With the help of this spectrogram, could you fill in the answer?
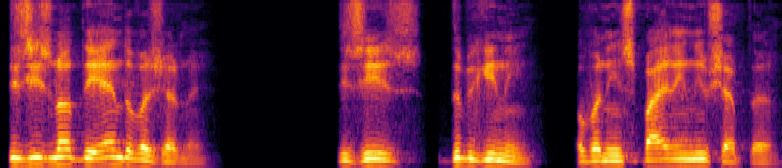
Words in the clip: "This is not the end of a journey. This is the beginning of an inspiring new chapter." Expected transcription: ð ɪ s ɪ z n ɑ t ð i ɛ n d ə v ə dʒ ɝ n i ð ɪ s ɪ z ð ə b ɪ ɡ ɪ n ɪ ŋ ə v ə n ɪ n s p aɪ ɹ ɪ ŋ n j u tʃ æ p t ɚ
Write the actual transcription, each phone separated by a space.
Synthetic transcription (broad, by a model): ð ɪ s ɪ z n ɑ t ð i ɛ n d ə v ə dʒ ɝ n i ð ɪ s ɪ z ð ə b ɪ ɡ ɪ n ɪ ŋ ə v ə n ɪ n s p aɪ ɹ ɪ ŋ n j u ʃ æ p t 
